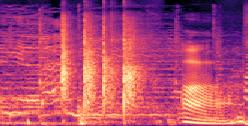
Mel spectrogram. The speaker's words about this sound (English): Want to clap three times? Go ahead. There it is.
